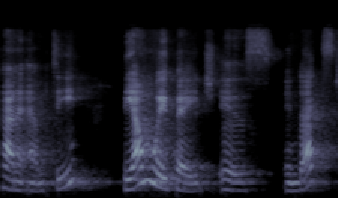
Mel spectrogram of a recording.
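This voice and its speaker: A woman's medium-pitched voice with very wide pitch swings and audible room echo. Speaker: SEO specialist giving a conference talk. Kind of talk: presentation. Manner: enthusiastic.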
